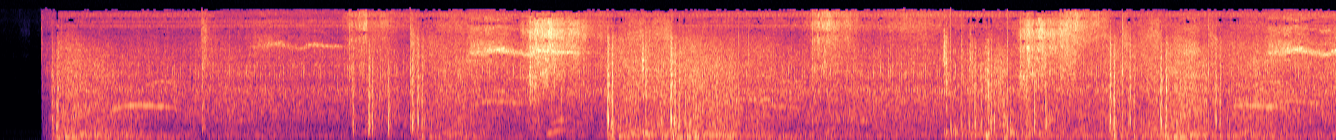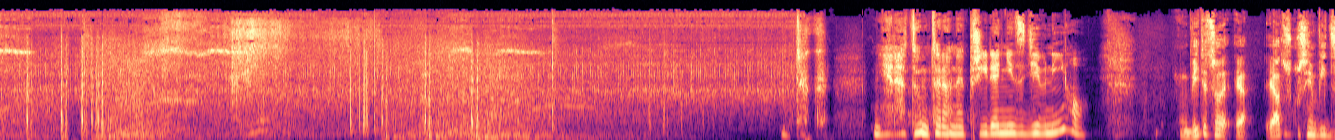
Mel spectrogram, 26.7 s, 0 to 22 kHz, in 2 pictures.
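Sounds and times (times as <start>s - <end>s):
fireworks booming and crackling: 0.4s - 21.1s
whistling rockets: 0.4s - 21.1s
speech: 22.1s - 26.7s.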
